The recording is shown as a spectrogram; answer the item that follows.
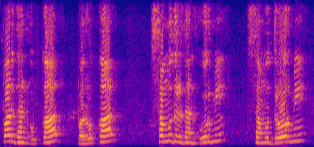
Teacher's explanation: पर धन उपकार र का अ और यहां उपकार का उ दोनों मिलकर बनते हैं परोपकार · दूसरे शब्द में उगा। छोटा ऊ या बड़ा ऊ दोनों मिलकर ओ में कन्वर्ट हो जाएगा। ओ में बदल जाता है। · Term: गुण संधि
